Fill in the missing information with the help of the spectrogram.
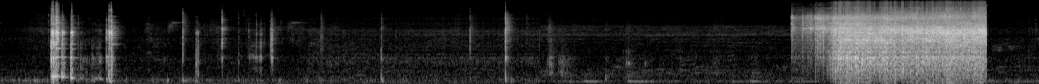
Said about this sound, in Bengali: প্রেসার কুকারে একটা সিটি পড়তেই আমি নামিয়ে দিয়েছি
